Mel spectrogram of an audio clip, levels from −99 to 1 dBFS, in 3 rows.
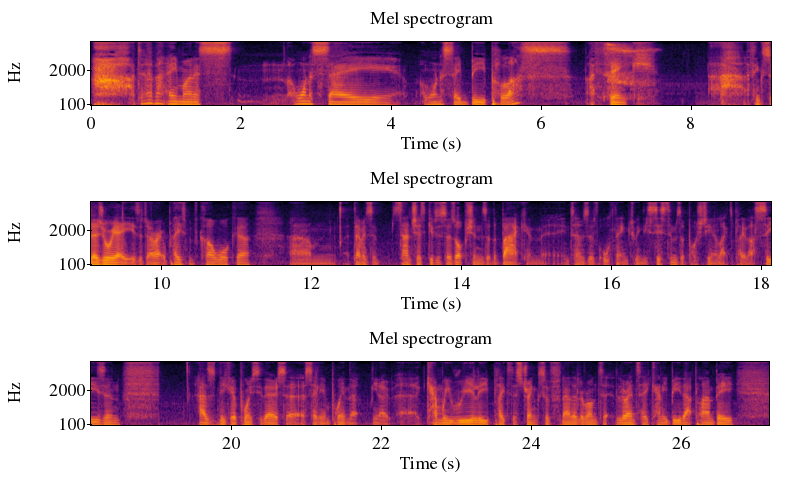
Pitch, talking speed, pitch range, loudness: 100 Hz, 190 wpm, 95-110 Hz, -27 LUFS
